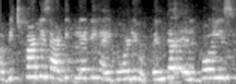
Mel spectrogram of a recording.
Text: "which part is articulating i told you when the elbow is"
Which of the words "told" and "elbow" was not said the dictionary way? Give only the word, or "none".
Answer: told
